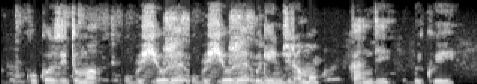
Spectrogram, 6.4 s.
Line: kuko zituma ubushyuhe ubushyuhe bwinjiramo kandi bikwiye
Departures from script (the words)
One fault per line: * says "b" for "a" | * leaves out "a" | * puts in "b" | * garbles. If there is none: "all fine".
all fine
